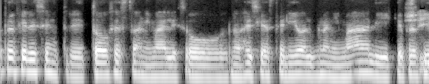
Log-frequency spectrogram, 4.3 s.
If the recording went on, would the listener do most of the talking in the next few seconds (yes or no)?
yes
